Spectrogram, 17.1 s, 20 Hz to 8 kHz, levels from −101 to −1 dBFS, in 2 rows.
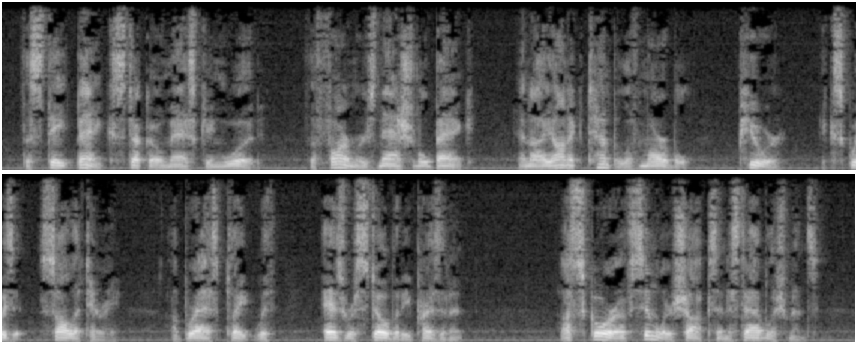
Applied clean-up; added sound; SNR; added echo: none; none; none; none.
